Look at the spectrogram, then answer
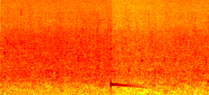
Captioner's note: pop; rushing water continues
